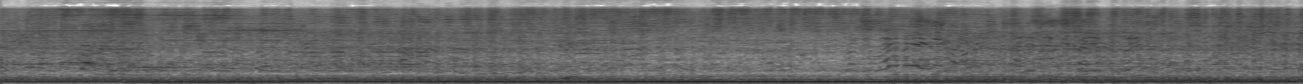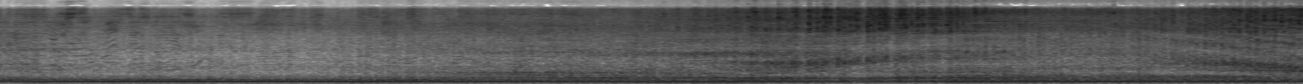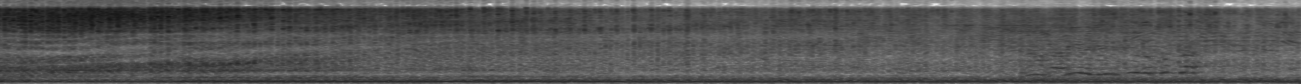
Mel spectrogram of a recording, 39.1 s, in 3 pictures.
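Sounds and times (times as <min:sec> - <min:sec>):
engines idling with low rumble: 0:00.0 - 0:39.0
higher engine note dipping in pitch: 0:17.4 - 0:32.5.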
